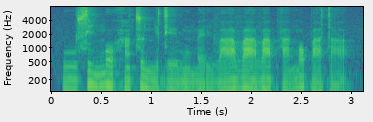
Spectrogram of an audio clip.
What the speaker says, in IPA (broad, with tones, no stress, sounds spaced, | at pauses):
uː˨ s i˦˨ ŋ o˦˨ h ã˨ t͡s ʊ˦˨ ɲ ɪ˨ d eː˨ β ũ˨ m ɛ˨ ɾ i˨ β aː˨˦ β aː˦˨ β a˦˨ pʰ a˨ ŋ ɔ˦ p a˨ t a˨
